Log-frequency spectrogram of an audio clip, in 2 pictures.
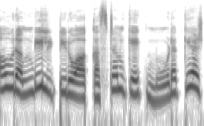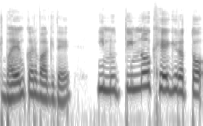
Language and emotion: Kannada, fearful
